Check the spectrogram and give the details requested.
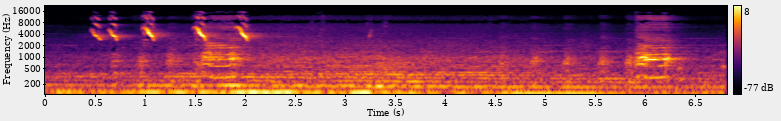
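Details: Chicken chick, hungry and calling its mother, gives four or five quick, high, down-slurred peeps at the start, then goes quiet over low room hum before one brief burst of noise near the end.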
